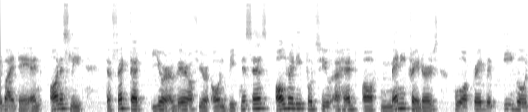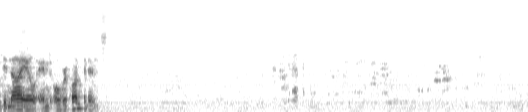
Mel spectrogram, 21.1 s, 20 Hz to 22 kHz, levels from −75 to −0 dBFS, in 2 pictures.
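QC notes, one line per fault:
No faults heard anywhere in the speech.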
